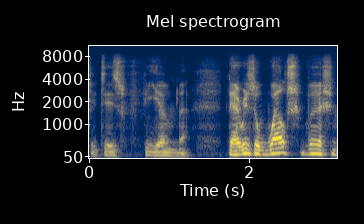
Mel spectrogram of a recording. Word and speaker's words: Fiona: Um she she has some um of the Welsh language, but the the way her first name is spelled and pronounced is English. It is Fiona.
